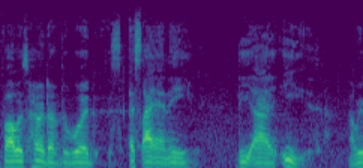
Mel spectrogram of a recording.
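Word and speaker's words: sine die: we've also we've always heard of the word s-i-n-e-d-i-e and we pronounce it sign die i will take a page from the speaker's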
